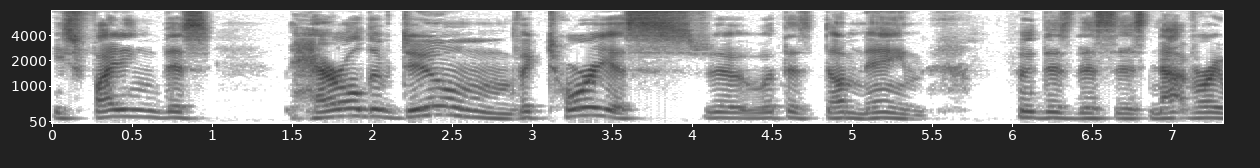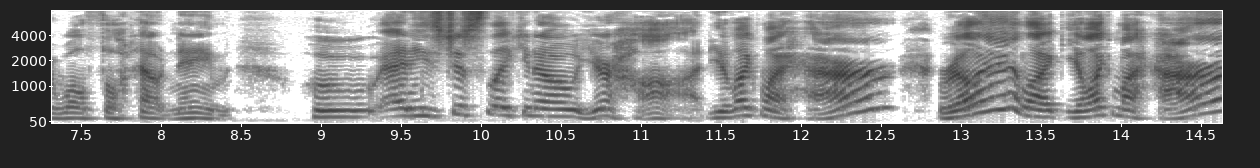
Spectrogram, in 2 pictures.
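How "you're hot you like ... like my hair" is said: put-on swooping Valley Girl accent. Quoting a comic's dialogue in Johnny Storm's voice: Johnny Storm in a Valley Girl accent. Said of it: "read Johnny Storm's voice in a Valley Girl accent".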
